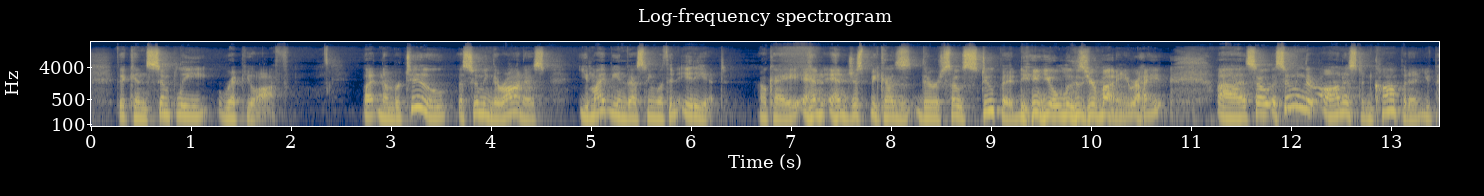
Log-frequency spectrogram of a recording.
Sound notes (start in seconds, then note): 9.4 laughs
